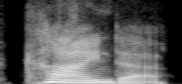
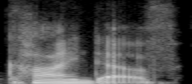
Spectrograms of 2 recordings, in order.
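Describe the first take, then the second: First: The two words blend into reduced 'kinda'. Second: Both words are said fully as 'kind of'. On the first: "Kinda instead of kind of" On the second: "instead of kind of"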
